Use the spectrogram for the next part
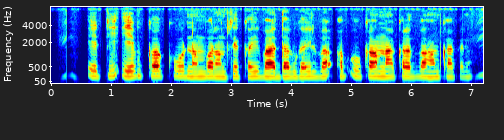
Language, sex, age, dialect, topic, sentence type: Bhojpuri, male, 25-30, Western, banking, question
